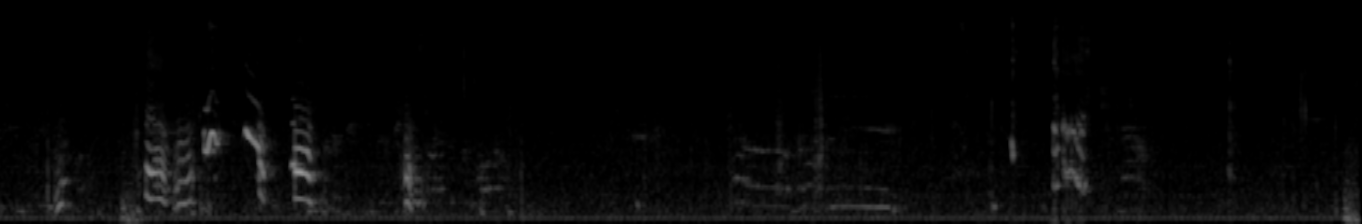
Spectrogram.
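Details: Young blenheim Cavalier King Charles Spaniels at play in a home puppy pen, one of five littermates born around New Year's Day: a quick burst of sharp, rising yelps, then long quiet stretches of faint whining and a last short yip.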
